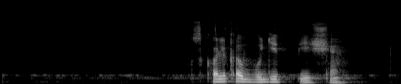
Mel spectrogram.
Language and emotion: Russian, neutral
